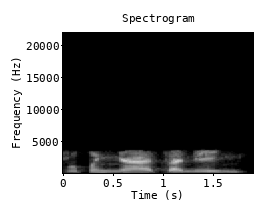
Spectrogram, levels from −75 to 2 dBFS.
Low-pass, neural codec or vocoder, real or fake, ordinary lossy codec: 3.6 kHz; none; real; MP3, 24 kbps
